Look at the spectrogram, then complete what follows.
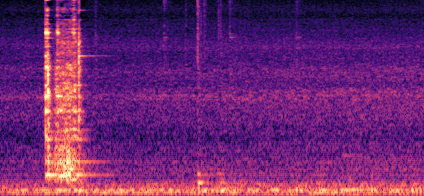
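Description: A last plucked-string music chord about half a second in, then a steady low hum of running machinery.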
